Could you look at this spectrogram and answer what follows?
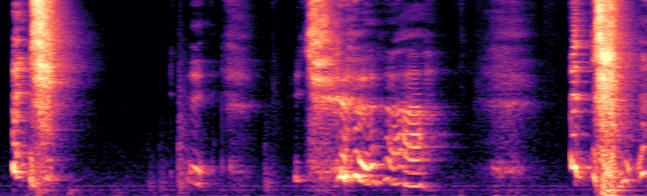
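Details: Woman's wet sneezing: two loud wet sneezes, each preceded by a sharp in-breath, with gasping breaths between.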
